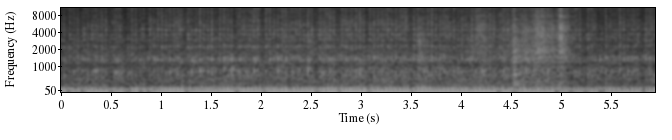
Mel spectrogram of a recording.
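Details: 1947 Chrysler, an old junker revived and started for a drive: low, slightly uneven idle with a steady thump and no knocks or rattles; judged a good runner, idling acceptably, though the clutch is suspected seized.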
